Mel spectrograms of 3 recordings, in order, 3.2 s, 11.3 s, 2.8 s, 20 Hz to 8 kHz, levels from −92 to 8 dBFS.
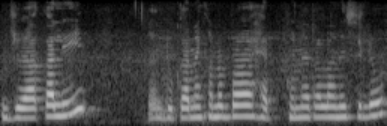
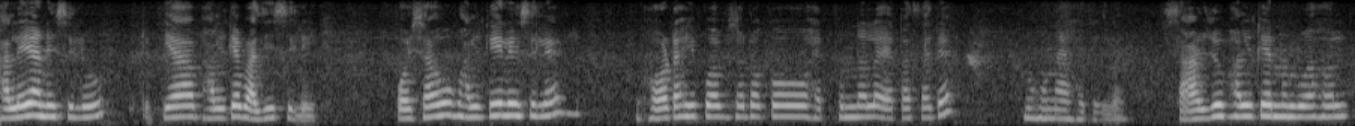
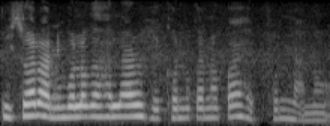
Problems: constant background noise, background conversations at intervals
